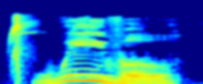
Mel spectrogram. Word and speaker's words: weevil: ant fire ants are weevil Weevil rhymes with evil shrimp the shrimp is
